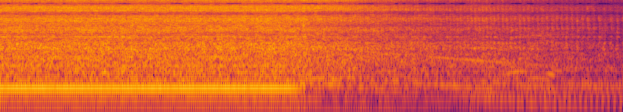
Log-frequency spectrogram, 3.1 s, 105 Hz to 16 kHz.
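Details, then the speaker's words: Echo PB413H backpack blower two-stroke with aftermarket Chinese carburetor, after fitting a new NGK spark plug: clean, steady idle hum with no sputter or burble, then sound drops away; normal idle, improved by the plug. "Sounds a lot better with the NGK plug. The idle was perfect, no burbling or anything, straight up to high, smooth, no burbling."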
